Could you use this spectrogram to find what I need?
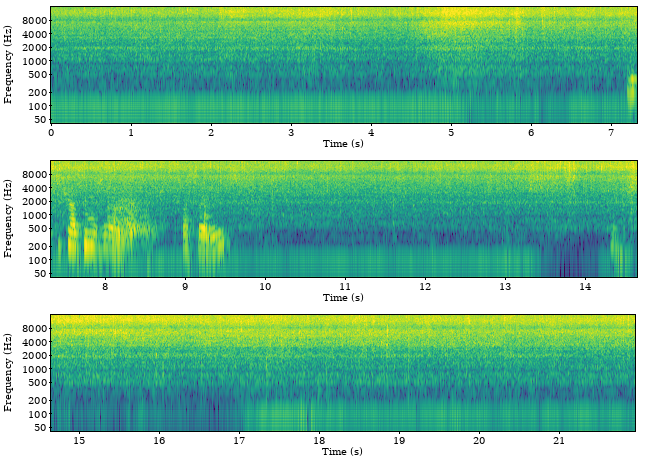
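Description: A spatula scrapes and stirs food in a frying pan.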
